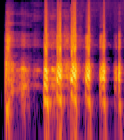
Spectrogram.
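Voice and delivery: high, loud burst of laughter; helpless high-pitched laughing fit; real laugh. Real, not acted. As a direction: burst out in a rapid high cackle. Laughing at a weird drawing.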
